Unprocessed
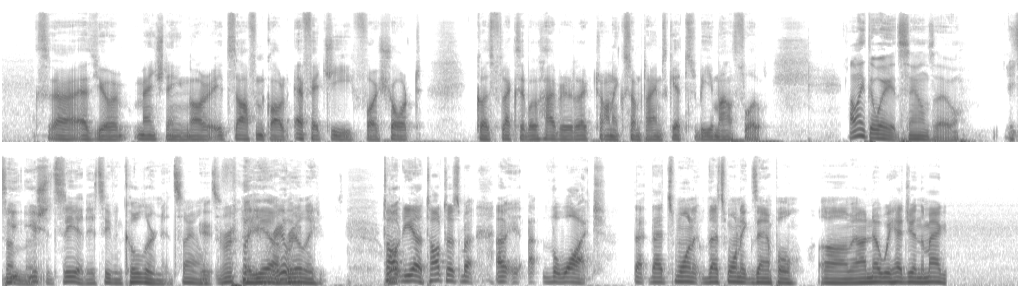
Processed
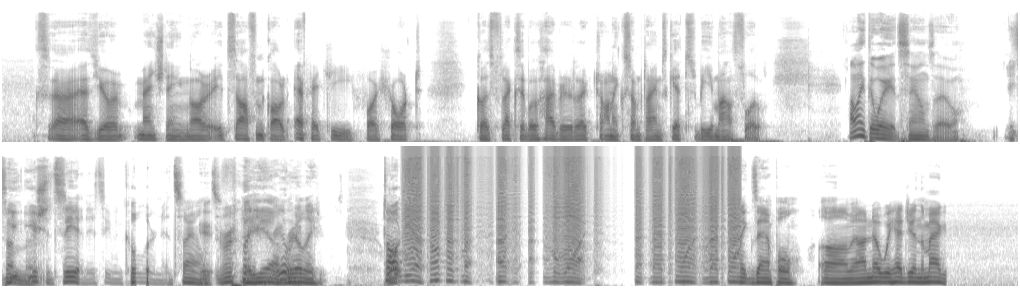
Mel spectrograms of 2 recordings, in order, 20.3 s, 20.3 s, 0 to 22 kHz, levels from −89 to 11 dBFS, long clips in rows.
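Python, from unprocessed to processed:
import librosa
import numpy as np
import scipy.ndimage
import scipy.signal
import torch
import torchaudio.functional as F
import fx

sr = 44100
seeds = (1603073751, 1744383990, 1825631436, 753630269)

y = fx.lowpass(x, sr, hz=1400.0, slope=12, at=(3.02, 3.96))
y = fx.level_steps(y, sr, step_db=23, at=(10.91, 11.81), fade=0.02)
y = fx.peak_eq(y, sr, hz=fx.line((12.68, 450.0), (13.08, 3500.0)), db=-14.5, octaves=1.4, at=(12.68, 13.08), fade=0.02)
y = fx.envelope_flatten(y, sr, power=0.1, at=(14.14, 17.53), fade=0.02)
y = fx.cheby1_lowpass(y, sr, hz=3500.0, order=3, at=(18.5, 19.29))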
